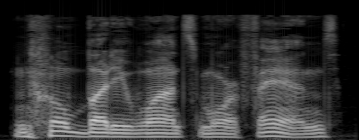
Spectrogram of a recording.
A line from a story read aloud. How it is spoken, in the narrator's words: Baz laughed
